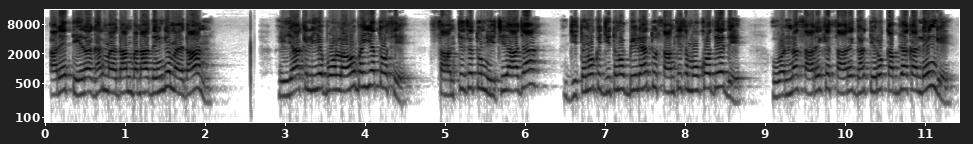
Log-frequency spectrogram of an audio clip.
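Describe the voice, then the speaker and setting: A woman's voice: very high-pitched, moderate pace, a bit bright. A woman playing a bossy village electricity inspector who makes threats.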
